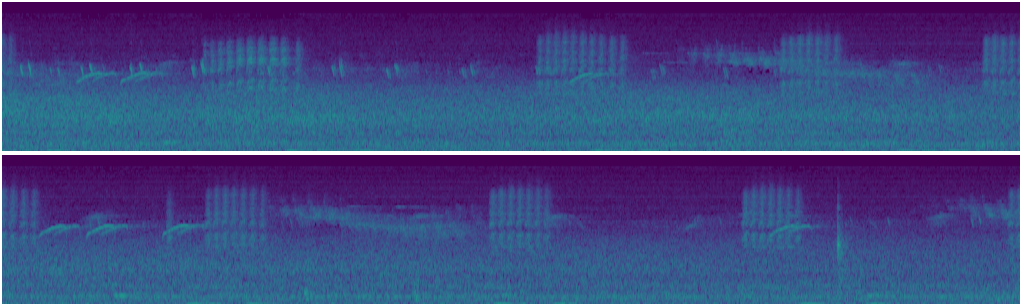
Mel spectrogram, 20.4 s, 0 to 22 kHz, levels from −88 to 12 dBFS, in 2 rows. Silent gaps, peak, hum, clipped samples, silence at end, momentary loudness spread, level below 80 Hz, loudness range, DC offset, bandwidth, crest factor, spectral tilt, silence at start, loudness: none; -22 dBFS; none; under 0.1%; 0 s; 8 LU; -58 dBFS; 5 LU; 0.1%; 16 kHz; 18 dB; -3 dB/octave; 0 s; -40 LUFS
